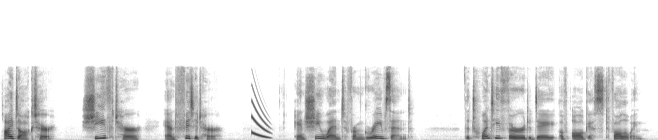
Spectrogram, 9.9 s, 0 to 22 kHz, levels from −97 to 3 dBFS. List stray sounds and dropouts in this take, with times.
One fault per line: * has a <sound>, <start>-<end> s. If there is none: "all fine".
* has a chirp, 3.8-4.1 s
